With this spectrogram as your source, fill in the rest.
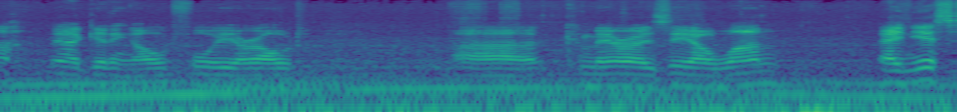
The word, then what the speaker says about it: Camaro: in the States and it actually deliberately is supposed to sound like an arrow so it really should be pronounced Camaro and yeah it's a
